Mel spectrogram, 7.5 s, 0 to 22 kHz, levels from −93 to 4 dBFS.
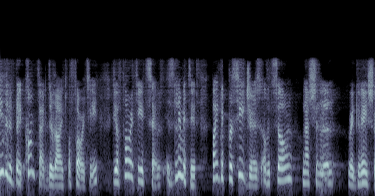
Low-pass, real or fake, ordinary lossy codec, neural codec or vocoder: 7.2 kHz; fake; none; codec, 44.1 kHz, 2.6 kbps, DAC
